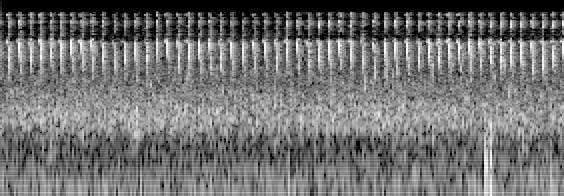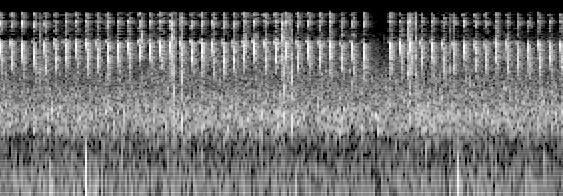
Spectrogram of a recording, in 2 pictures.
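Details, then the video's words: Long stretch of ciblek gunung 'ngebren' song with tight gaps, for masteran use with caged birds: dense, high, rapidly repeated chips hold steady for the whole run, with occasional clicks and a flowing-water backdrop. "MASTERAN CIBLEK GUNUNG NGEBREN JEDA RAPAT"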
